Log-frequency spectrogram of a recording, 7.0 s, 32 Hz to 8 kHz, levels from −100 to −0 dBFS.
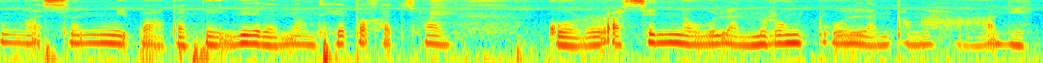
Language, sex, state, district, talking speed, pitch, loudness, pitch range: Mizo, female, Mizoram, Aizawl, 180 wpm, 175 Hz, -20 LUFS, 165-185 Hz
